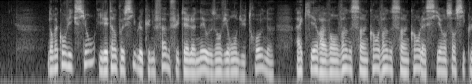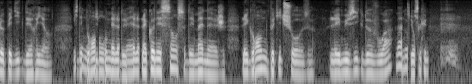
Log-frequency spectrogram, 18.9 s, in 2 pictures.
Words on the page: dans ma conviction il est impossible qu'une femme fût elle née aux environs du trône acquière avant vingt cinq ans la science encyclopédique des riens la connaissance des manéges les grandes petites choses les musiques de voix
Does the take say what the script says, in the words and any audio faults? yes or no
no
